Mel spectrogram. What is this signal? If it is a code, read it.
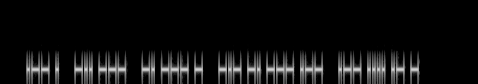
Morse code, heard as a keyed tone, about 50 wpm, 700 Hz. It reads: WE DO NOT KNOW WHAT
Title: Sets of 5 Words 50wpm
